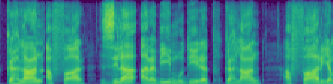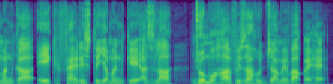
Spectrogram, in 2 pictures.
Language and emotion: Urdu, neutral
